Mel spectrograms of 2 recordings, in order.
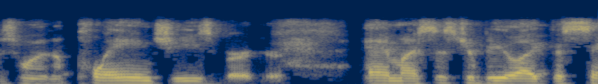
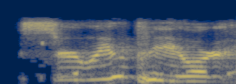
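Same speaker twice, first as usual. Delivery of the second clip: high-pitched mock cashier; high imitation of a fast-food worker; drive-thru kid; 13 semitones higher than usual. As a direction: put on a high teen cashier voice. Drive-thru kid asks again.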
